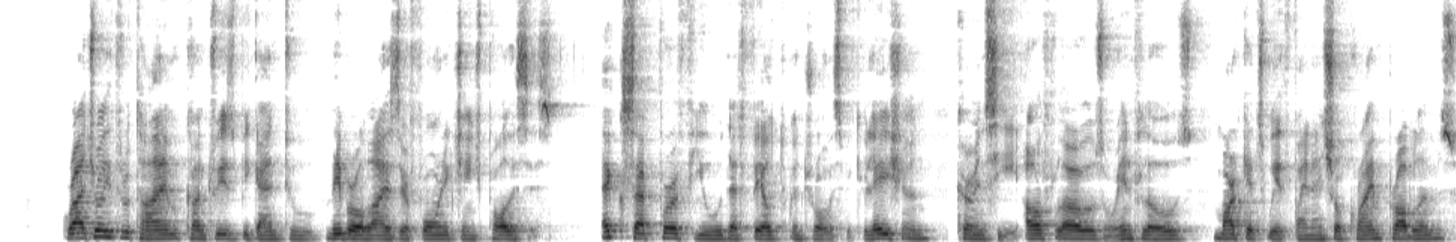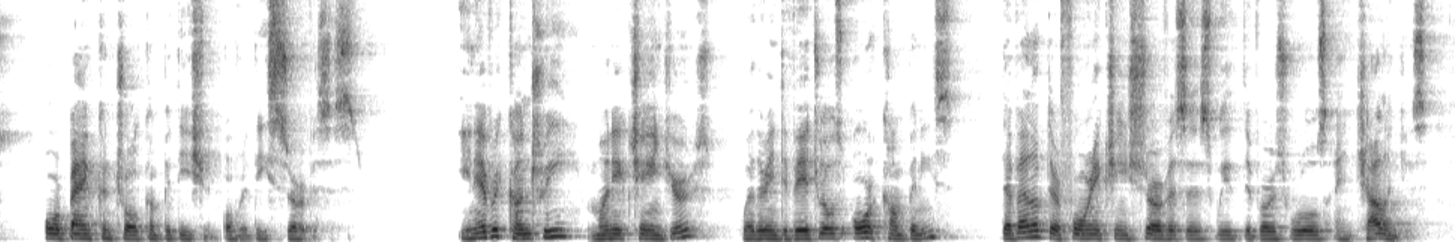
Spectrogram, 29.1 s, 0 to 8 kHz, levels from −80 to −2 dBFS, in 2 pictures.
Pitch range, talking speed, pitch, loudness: 130-150 Hz, 115 wpm, 135 Hz, -23 LUFS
